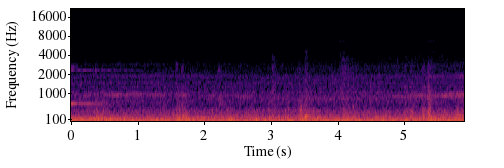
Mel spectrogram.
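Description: Cabin noise inside an N700S Shinkansen car in motion: a steady low rumble of the running train. The last tones of the on-board chime melody fade out in the first half second.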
